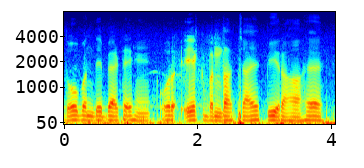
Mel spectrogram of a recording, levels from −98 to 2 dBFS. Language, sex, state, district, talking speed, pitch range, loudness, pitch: Hindi, male, Uttar Pradesh, Shamli, 160 wpm, 105-115 Hz, -19 LUFS, 110 Hz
